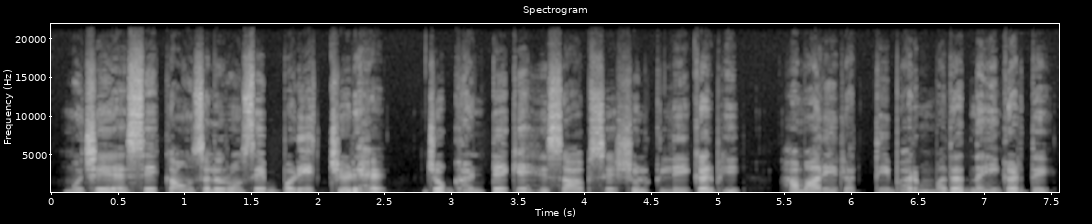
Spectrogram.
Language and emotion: Hindi, disgusted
